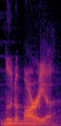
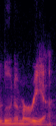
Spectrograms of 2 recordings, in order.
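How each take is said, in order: First: The name is said with Japanese-style vowels. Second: The name is said with English spelling-based vowels. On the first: This is how the earlier cast said it. The speaker calls it right. "even the original cast said Luna Maria" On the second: This is how the new cast says it. The speaker calls it wrong. "they didn't call her Luna Maria"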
